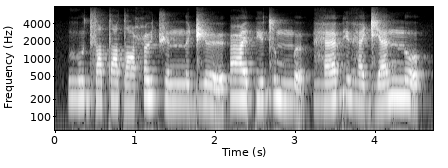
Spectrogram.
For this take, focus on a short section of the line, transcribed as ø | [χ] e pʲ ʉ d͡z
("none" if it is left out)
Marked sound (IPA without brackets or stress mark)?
ʕ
